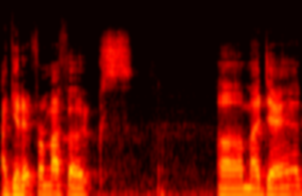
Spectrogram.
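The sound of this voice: A man with an American accent talks at a fairly high pitch, using ordinary pitch variation.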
